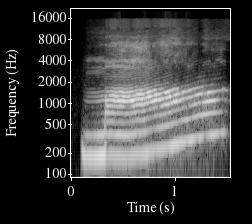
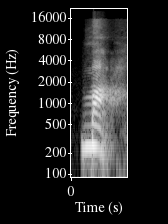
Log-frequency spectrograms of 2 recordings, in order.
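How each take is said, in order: First: The pitch rises long to a high end. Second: The pitch drops suddenly from high, briefly. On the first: "So ma is the second tone" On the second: "It's very short. It goes from the first tone position suddenly down"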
